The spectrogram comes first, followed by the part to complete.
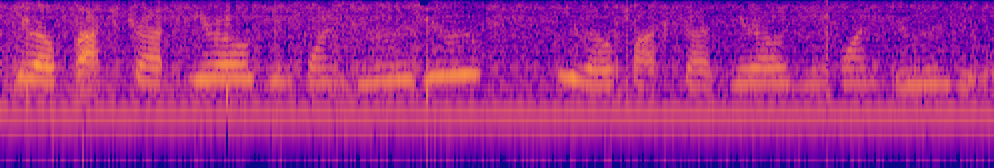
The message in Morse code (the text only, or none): none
